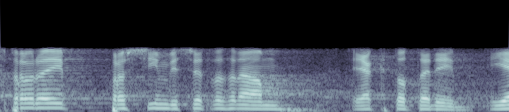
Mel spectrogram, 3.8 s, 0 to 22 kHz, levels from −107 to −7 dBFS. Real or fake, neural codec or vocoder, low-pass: real; none; 3.6 kHz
